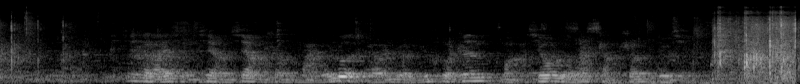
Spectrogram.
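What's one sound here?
A young man speaks calmly through a microphone.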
